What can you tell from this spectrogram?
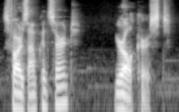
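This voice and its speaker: Reacting to game content live, a man chats jokingly with his viewers, rambling and often repeating points. His voice is fairly low, expressive, and fairly bright, at a moderate pace. Faint music can be heard behind him.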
